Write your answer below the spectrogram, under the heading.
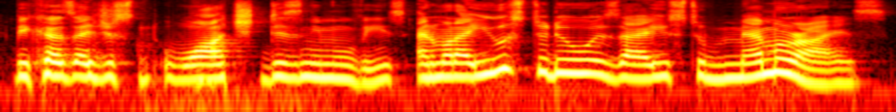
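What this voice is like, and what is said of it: American accent. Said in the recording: “my accent is from Disney ... had the American accent all my life”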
